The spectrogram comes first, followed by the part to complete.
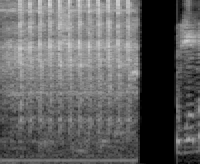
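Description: Rapid, even mechanical clicking, about twelve clicks a second over a steady hum, which cuts off suddenly about halfway through. A voice begins just before the end.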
